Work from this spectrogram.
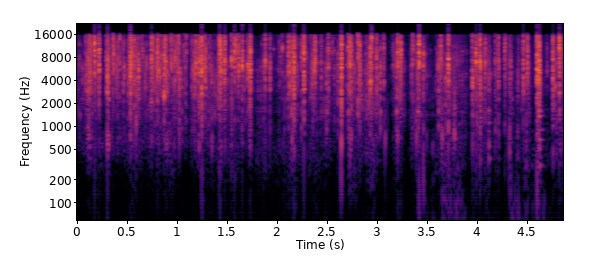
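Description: An empty, long, thin brown plastic insert tray from a Thin Mints cookie box, hollow with ridged compartments, is held in both hands just above a foam microphone and tapped and pressed with fingertips and nails. It gives a steady stream of bright, dry crinkles and sharp clicks with almost no low end, each snap dying away almost at once.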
